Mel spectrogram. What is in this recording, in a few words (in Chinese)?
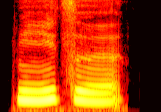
"女子", Chinese; 女子 (nǚ zǐ); woman; female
